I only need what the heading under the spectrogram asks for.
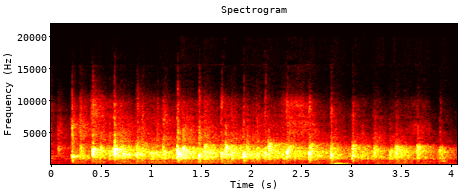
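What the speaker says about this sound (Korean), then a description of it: "큰 박수 부탁드립니다" Audience applause in a Korean science lecture hall, a steady wash of many hands clapping at moderate distance for about four seconds, with no voices over it.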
